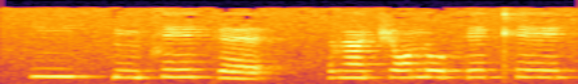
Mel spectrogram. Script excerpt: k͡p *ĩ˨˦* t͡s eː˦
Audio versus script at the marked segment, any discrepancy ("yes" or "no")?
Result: yes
